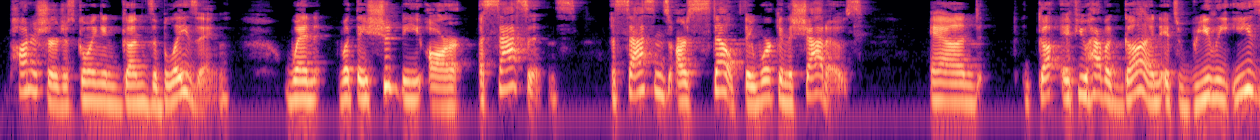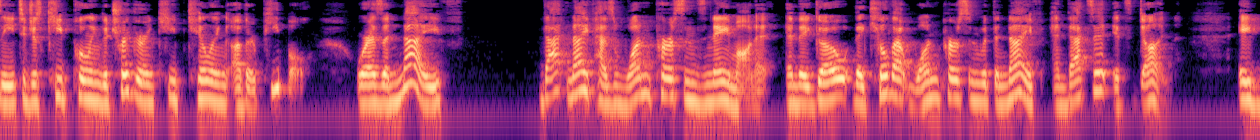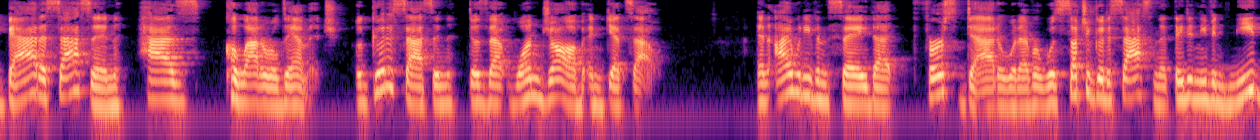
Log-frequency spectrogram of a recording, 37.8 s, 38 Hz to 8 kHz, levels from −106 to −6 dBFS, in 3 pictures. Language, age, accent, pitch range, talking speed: English, 30-49, American, 150-190 Hz, 165 wpm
